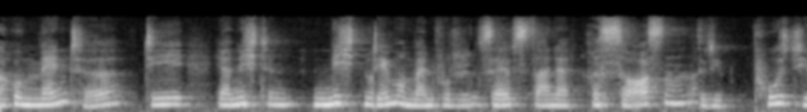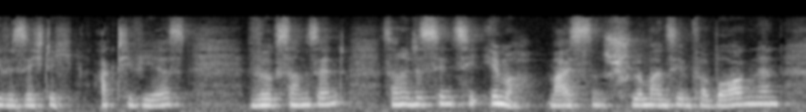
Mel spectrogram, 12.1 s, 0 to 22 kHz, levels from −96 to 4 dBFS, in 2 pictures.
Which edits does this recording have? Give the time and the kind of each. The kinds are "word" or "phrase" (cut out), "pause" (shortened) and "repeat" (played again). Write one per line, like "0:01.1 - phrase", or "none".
0:01.0 - pause
0:02.8 - word
0:05.2 - word
0:06.4 - word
